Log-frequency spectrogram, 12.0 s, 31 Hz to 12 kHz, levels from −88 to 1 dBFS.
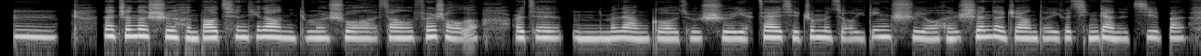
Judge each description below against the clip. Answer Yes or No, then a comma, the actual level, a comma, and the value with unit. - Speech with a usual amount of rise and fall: No, narrow, 2.0 semitones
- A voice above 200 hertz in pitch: Yes, high, 215 Hz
